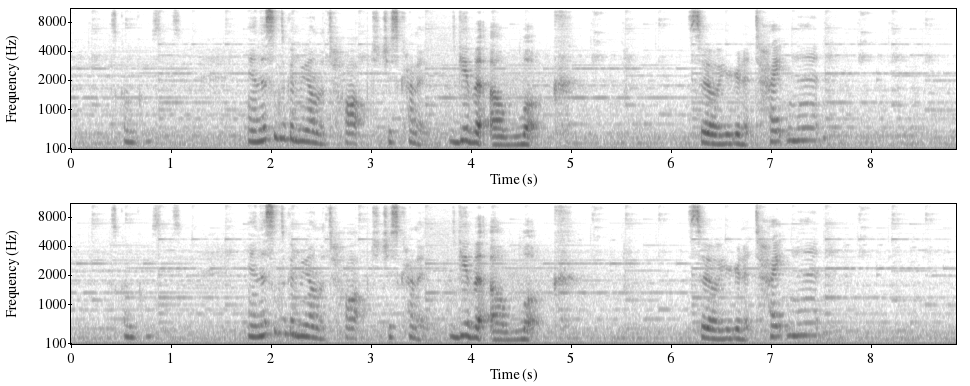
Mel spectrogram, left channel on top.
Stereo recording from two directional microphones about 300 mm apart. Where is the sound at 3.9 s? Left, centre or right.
Centre.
